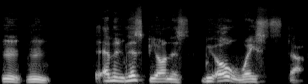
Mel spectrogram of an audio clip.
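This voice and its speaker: A man's voice: medium pitch, animated, normal speed, darkish tone, no echo. A middle-aged man from Uganda with a Ugandan accent, a playful, expansive guest in an interview who laughs often. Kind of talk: podcast interview.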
